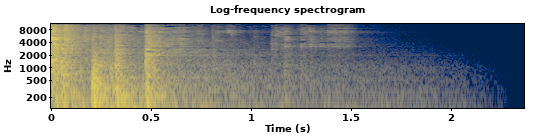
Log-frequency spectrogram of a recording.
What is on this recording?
Glass Drop 3
Throwing away glass trash.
